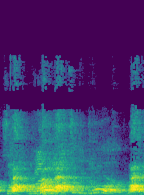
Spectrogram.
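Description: Cocker Spaniels barking in a quick run of barks, set off by a knock at the front door.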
